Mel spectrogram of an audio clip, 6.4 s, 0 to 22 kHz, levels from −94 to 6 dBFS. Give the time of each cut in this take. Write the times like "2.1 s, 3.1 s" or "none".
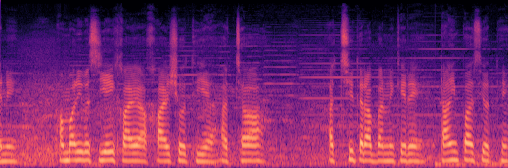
5.4 s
